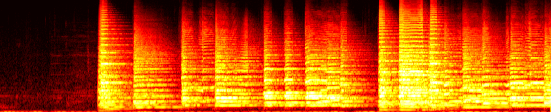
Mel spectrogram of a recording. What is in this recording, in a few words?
ORTF, Jazz for piano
